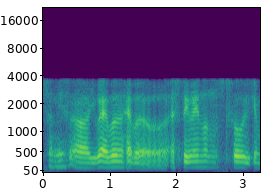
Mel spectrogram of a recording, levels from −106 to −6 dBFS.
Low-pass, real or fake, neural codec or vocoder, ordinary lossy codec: 3.6 kHz; fake; codec, 24 kHz, 0.9 kbps, DualCodec; none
